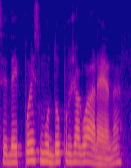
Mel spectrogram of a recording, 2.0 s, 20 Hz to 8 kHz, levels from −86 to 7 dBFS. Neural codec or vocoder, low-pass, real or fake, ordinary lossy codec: none; none; real; none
